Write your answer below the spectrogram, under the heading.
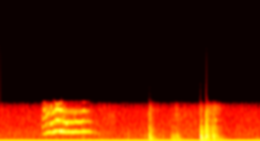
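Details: Pet dog making funny noises that could pass for a cat: a single drawn-out, wavering, meow-like whine of about half a second, followed by several soft thumps and clicks.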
